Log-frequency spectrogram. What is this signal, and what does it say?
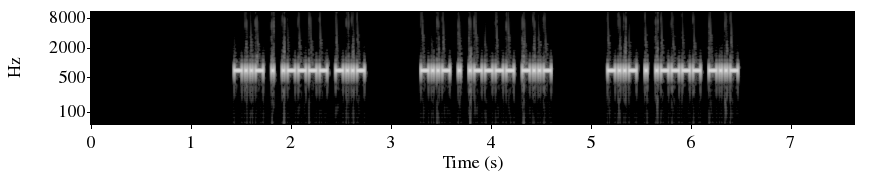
Morse code, heard as a keyed tone, about 46 wpm, 700 Hz. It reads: XE1X XE1X XE1X
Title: DXCC-100 Call Signs - 4 Characters - Repeated 3x - 45wpm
